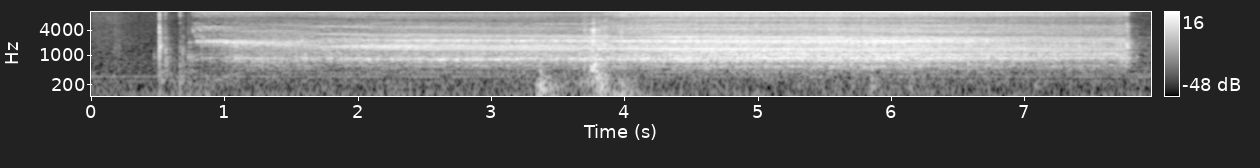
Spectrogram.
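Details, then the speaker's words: VCR (possibly 1993) at power-on and eject with a VHS tape stuck inside: harsh high screech held several seconds over motor hum; mechanism binding, owner hopes the tape is just stuck. "even hitting eject just makes that terrible terrible screeching noise so I'm hoping it's something minor and the tape is just stuck in there"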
